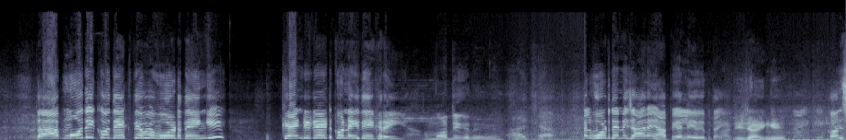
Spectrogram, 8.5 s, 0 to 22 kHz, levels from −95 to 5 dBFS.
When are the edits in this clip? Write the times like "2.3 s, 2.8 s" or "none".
5.9 s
